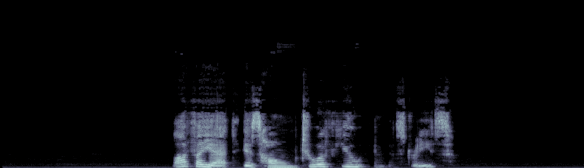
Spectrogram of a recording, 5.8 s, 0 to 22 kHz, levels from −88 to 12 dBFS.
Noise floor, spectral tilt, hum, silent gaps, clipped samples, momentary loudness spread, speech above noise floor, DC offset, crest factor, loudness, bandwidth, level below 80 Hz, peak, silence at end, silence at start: -69 dBFS; -4 dB/octave; none; none; under 0.1%; 12 LU; 52 dB; under 0.1%; 18 dB; -17 LUFS; 9.4 kHz; -62 dBFS; -2 dBFS; 1.35 s; 1.75 s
